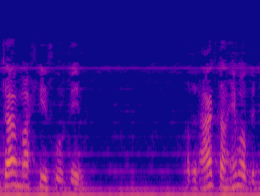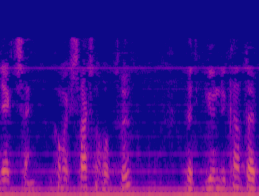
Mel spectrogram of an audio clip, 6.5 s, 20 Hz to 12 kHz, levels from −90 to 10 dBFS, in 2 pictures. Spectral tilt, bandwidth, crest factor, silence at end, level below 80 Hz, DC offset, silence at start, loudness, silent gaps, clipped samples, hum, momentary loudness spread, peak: -5.5 dB/octave; 6.2 kHz; 22 dB; 0 s; -44 dBFS; under 0.1%; 0 s; -39 LUFS; none; under 0.1%; none; 15 LU; -14 dBFS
